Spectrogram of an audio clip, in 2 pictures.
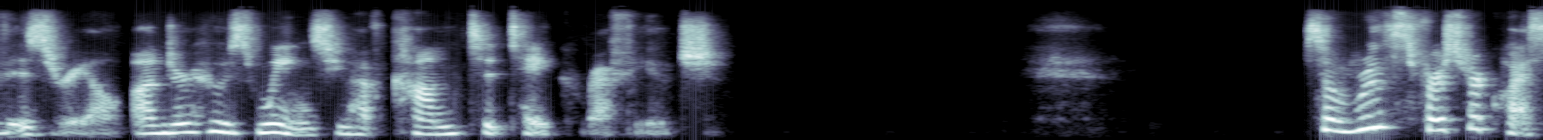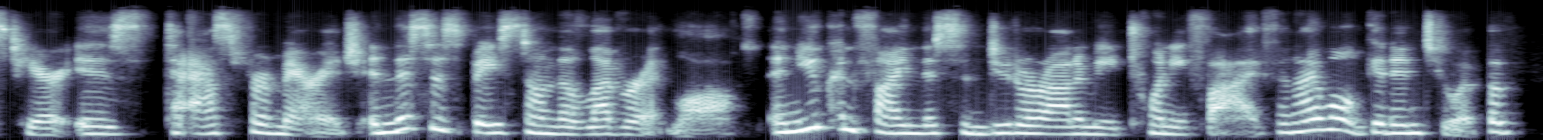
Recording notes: Teaching from the February 7, 2021 Zoom Gathering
